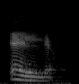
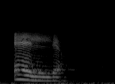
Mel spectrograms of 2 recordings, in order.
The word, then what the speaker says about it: él: He will be él. Él. Él. Make it soft L. Él.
